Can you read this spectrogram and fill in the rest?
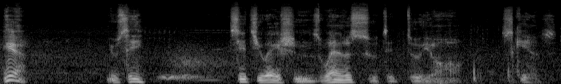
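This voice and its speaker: A man's voice: lowish voice, expressive, very slow, pushed and bright, slight background noise, full character voice. An actor playing a suave, amused French arms smuggler in a video game, with a French accent and a theatrical way of savoring his words. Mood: smug, probing. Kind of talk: video game cutscene acting.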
